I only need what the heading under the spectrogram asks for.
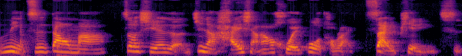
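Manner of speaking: loud, slow, angry, indignant outburst. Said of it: "他就很生气".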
